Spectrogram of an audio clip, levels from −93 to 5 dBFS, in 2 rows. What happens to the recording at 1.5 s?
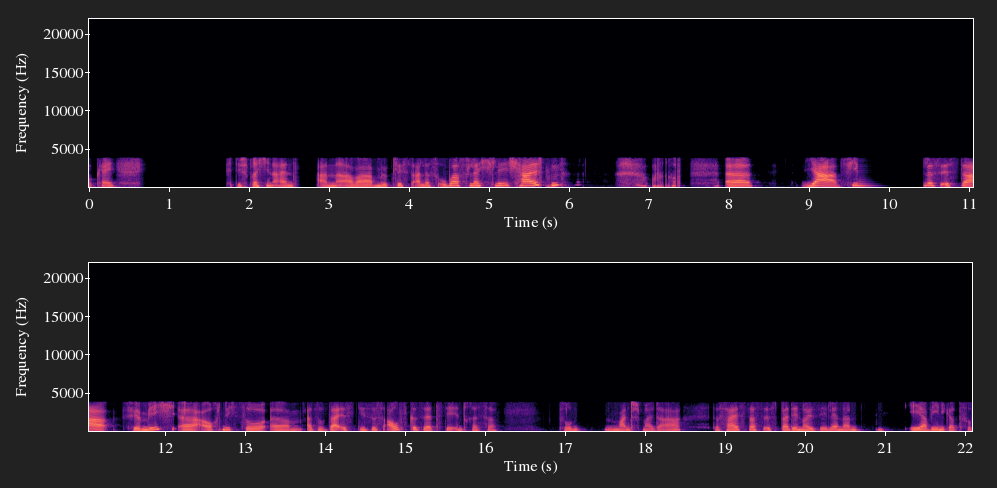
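At 1.5 s the sound is in a call audio freeze (0.62 to 1.74 s): a brief fading fill, then about 1 s of silence, likely from a starved jitter buffer. Playback then resumes where it stopped, so unlike a dropout, nothing is lost.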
